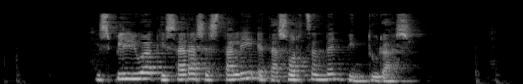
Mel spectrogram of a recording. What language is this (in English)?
Basque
